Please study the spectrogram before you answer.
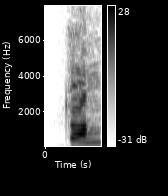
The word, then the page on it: zhuang: zhuang5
